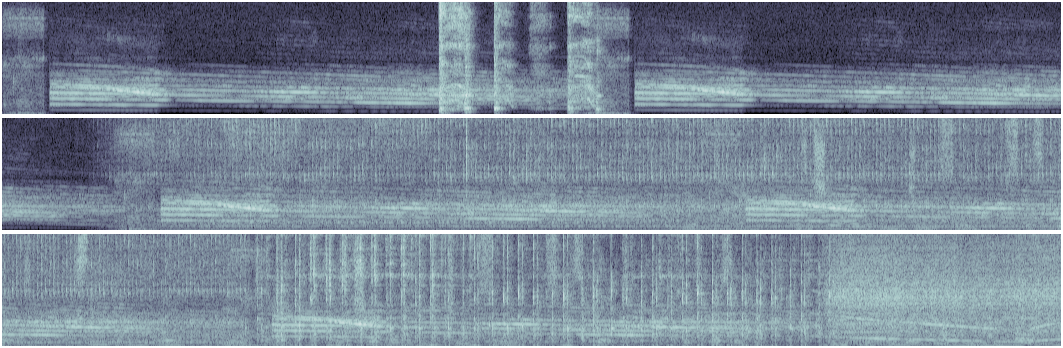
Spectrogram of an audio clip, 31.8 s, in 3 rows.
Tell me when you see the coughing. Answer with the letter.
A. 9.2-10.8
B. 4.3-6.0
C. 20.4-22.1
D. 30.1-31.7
B.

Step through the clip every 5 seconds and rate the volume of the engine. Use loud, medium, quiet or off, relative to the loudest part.
off, off, medium, medium, loud, loud, loud.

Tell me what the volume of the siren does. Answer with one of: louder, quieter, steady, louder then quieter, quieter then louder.
steady.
